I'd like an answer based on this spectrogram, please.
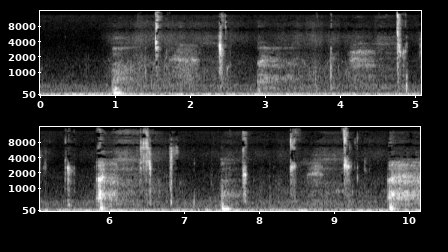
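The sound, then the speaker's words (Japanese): Someone chews strawberries with soft, wet mouth sounds: many irregular smacks and clicks over a quiet hush, and no one talks. “もっと食べたらさらに甘くなりそうだね、香りも味も。”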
